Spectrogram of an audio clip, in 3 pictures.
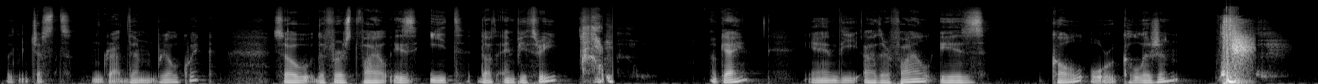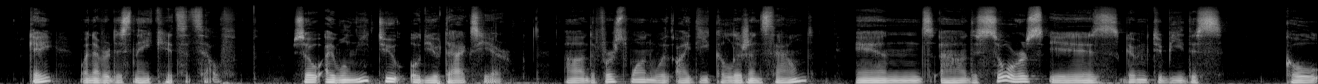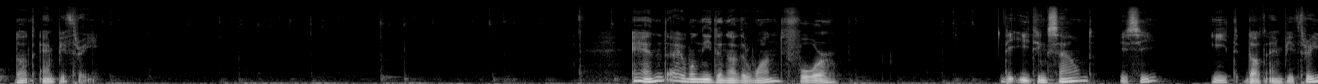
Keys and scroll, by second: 0.8 ctrl+b, 15.6 ctrl+w, 15.8 ctrl+s, 21.5 Tab, 24.0 ctrl+b, 27.3 ctrl+b, 31.3 ctrl+s, 32.0 alt+shift+Down, 32.5 ctrl+s, 32.9 ctrl+Down, 33.7 Left, 34.3 Left, 35.9 ctrl+s, 36.7 ctrl+b, 39.4 ctrl+b.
